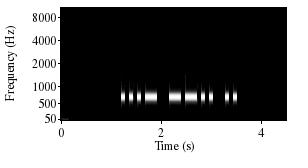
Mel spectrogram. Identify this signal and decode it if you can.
Morse code, heard as a keyed tone, about 15 wpm, 700 Hz. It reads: VZI
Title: USA Call Sign Postfixes - 3 Letters 15wpm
